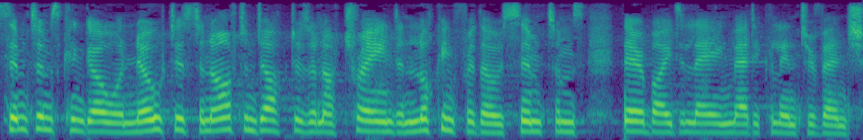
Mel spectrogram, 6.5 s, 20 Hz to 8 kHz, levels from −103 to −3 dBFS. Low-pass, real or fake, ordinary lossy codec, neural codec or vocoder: 7.2 kHz; real; none; none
